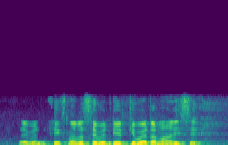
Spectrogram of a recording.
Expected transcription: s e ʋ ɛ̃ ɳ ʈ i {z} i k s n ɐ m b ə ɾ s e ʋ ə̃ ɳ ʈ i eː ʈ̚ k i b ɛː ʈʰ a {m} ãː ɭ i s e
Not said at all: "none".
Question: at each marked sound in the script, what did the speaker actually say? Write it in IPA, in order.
s, m

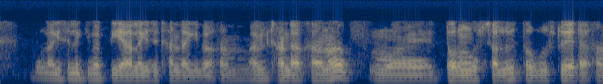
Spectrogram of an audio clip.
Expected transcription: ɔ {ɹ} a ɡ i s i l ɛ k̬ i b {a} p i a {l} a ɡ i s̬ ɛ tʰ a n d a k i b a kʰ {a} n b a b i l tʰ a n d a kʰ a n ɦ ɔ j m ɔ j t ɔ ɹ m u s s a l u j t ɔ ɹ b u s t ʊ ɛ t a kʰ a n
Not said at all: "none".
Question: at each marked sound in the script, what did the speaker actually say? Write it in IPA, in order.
l, a, l, a

